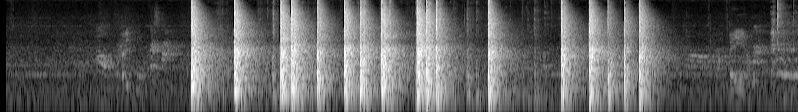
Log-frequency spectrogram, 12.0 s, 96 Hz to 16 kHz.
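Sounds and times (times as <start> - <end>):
balloons popping: 2.8 - 10.0.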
